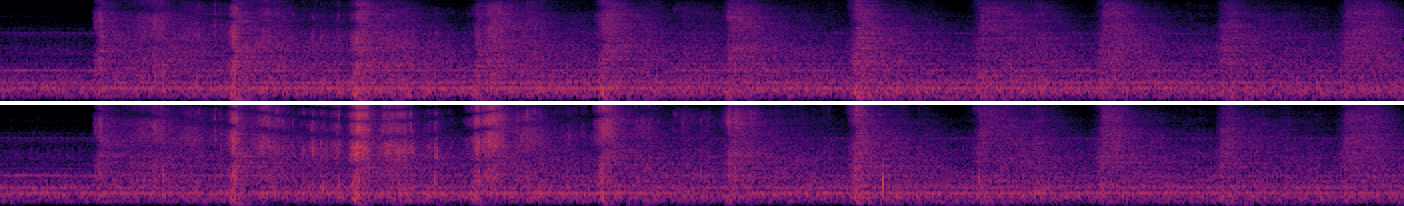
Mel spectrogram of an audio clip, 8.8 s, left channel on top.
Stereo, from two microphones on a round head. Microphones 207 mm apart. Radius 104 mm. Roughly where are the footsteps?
Centre.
